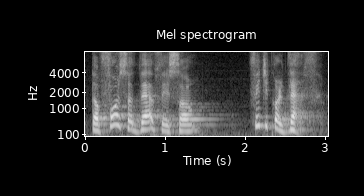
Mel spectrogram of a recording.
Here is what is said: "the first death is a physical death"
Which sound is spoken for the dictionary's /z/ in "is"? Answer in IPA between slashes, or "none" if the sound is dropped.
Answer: /s/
